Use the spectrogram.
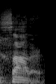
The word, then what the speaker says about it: solder: spell that really i i would have never guessed an l was in there i didn't know they really did silence like oh okay yeah this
